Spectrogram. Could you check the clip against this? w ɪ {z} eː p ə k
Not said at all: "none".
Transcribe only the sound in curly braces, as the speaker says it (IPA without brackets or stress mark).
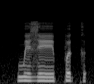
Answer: z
